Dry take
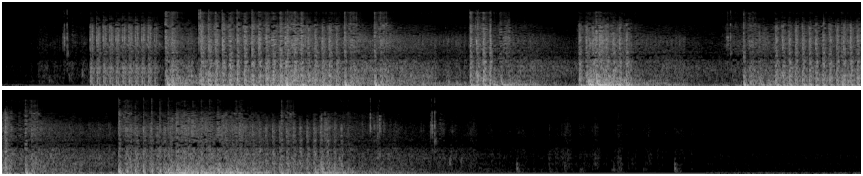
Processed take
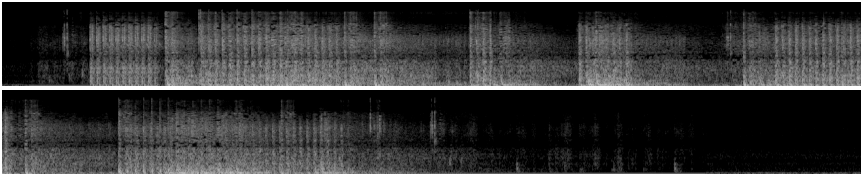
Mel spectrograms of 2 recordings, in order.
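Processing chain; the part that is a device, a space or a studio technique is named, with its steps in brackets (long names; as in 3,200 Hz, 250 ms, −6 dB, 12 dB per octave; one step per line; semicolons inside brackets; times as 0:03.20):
clipper into limiter (hard clipping −10.5 dBFS, distortion −52 dB; brickwall limiter −16.5 dBFS, peak gain reduction 6 dB)
level +3.5 dB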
